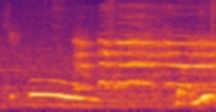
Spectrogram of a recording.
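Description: A rooster crowing once: one long crow that starts with a falling note and then holds steady.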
